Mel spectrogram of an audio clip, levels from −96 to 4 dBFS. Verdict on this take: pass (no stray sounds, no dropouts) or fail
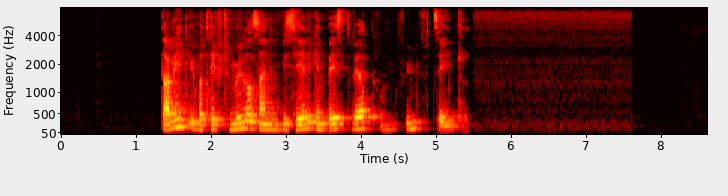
pass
